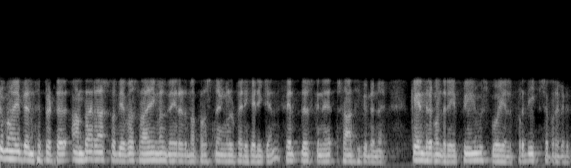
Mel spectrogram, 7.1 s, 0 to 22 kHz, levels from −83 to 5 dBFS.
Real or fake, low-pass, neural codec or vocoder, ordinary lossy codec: fake; 3.6 kHz; codec, 24 kHz, 6 kbps, HILCodec; Opus, 24 kbps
